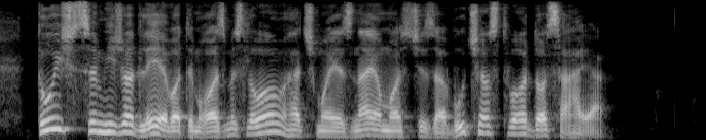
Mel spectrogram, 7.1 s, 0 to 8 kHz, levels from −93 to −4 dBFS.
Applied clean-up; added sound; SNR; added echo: none; none; none; none.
